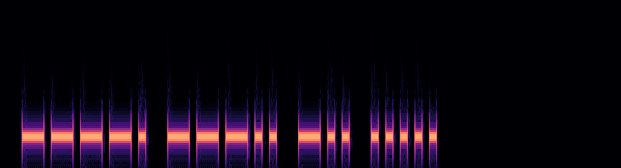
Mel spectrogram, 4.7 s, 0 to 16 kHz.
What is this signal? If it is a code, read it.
Morse code, heard as a keyed tone, about 22 wpm, 700 Hz. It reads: 98D5
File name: practice / 22wpm / Four Letter-Number Combinations - 22wpm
